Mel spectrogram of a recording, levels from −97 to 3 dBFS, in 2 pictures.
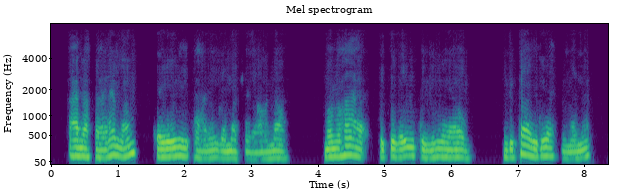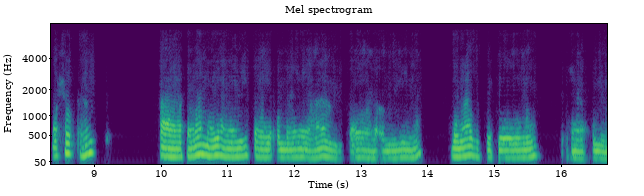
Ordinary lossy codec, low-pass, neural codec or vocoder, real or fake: AAC, 48 kbps; 7.2 kHz; codec, 16 kHz, 2 kbps, FreqCodec, smaller model; fake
